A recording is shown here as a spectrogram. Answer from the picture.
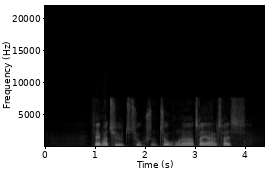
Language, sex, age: Danish, male, 47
